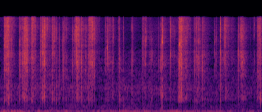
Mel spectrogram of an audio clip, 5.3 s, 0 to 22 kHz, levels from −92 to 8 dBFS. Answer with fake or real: fake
